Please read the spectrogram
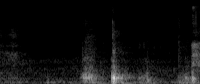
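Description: A ratchet and socket being worked by hand on an oil drain bolt: one sharp metallic knock about a second in, with a few fainter clicks around it.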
